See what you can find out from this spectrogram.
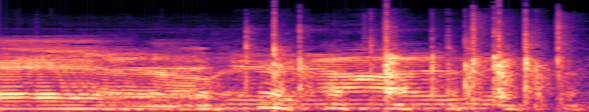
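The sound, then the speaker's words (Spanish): Audience applause breaks out: scattered sharp claps start after about a second and grow busier, layered over a sustained voiced tone that carries on underneath. “Prefiero un millón de aplausos.”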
